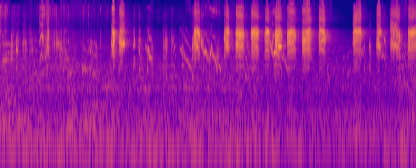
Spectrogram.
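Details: Budgerigars making a happy sound: quiet at first, then a busy run of rapid high chirps and warbled notes through the second half, over a soft low background hum.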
